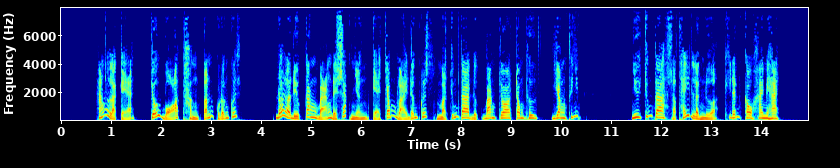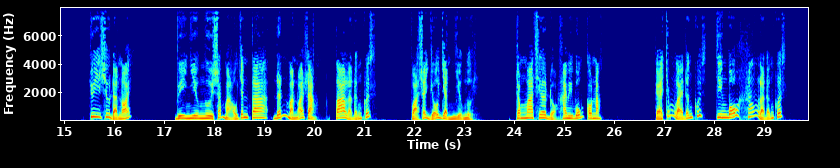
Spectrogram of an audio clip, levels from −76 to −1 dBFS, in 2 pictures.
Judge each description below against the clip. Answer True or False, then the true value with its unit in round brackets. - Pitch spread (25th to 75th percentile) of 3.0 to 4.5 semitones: False (5.6 semitones)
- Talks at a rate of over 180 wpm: False (175 wpm)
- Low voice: False (195 Hz)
